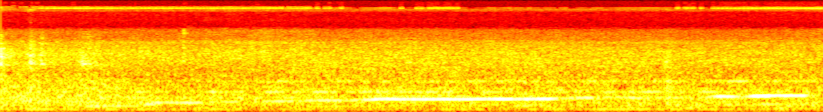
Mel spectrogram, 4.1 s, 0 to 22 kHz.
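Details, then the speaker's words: Torqeedo Travel 1103 electric outboard, repaired for E30 error with new parts, seal and grease: faint smooth whine rising as the motor spins up, then steady; normal running. "This is 15.4 foot GNU. It seems to be running good."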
